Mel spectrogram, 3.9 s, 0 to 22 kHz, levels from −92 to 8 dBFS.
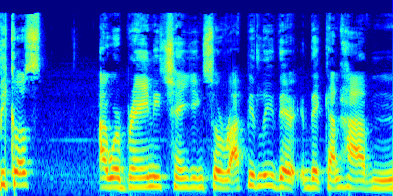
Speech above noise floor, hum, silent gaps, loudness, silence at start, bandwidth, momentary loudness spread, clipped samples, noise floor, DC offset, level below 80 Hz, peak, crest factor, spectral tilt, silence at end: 37 dB; none; none; -19 LUFS; 0 s; 17 kHz; 4 LU; under 0.1%; -56 dBFS; under 0.1%; -66 dBFS; -6 dBFS; 12 dB; -3.5 dB/octave; 0 s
